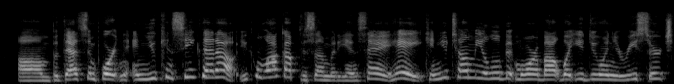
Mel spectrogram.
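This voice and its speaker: A woman's fairly high voice at a very fast pace, with lively intonation over a quiet background. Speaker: engineer panelist. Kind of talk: panel discussion.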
